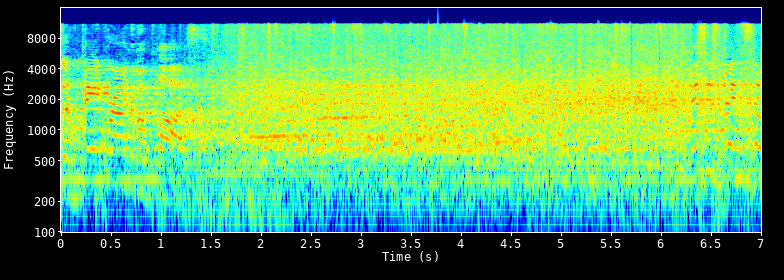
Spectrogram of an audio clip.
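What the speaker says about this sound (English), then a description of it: "I want you all to give yourselves a big round of applause." Loud, sustained applause from a large audience, dense clapping filling the space throughout with a few voices in the crowd.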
